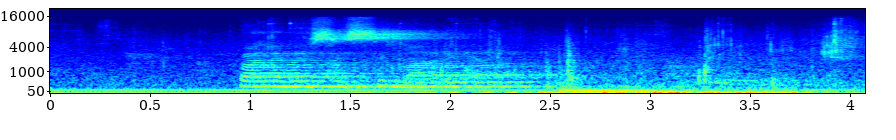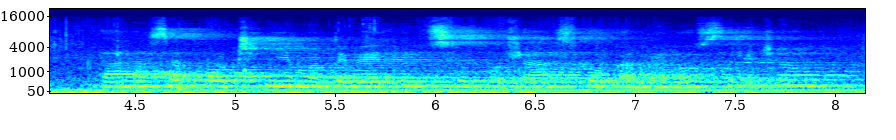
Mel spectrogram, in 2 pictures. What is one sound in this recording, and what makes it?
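A congregation sings together in a large, echoing hall.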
